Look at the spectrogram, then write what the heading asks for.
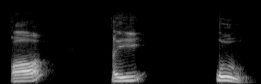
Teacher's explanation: ক এই যে এখন ক যখন বলতে গিয়েছি তখন এই যে বাতাসটা এই দুই নরম বস্তুর মাঝখানে আটকে তারপর যেভাবে ছুটে গেল ছুটলো ছুটার মধ্য দিয়ে যে সাউন্ডটা হলো এটাই মূলত হচ্ছে ক এটাই মূলত হচ্ছে কি কফ এইযে কফের সাউন্ডটা ক ঠিক আছে এখন যেহেতু যেহবার গোড়াটা উপরের দিকে থাকে এইজন্য আওয়াজটা মোটা হয়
